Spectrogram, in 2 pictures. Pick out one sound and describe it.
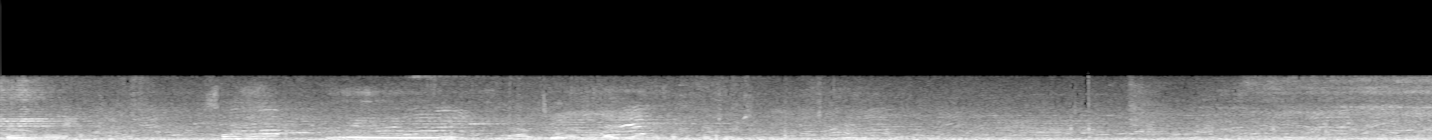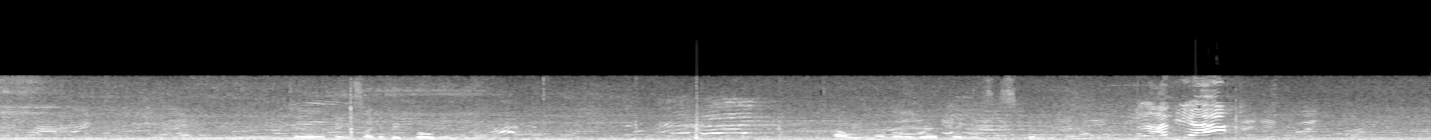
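Children shout and squeal at play nearby and far off.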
